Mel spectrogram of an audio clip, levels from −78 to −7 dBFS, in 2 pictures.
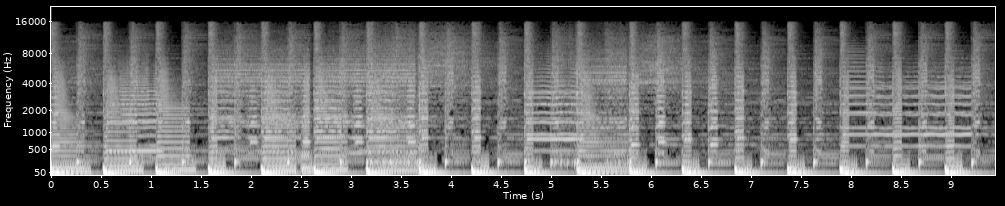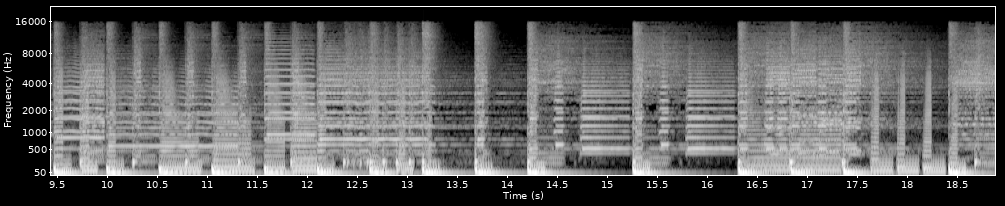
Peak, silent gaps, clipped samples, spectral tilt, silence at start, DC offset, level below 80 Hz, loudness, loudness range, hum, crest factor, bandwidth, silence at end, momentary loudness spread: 0 dBFS; none; under 0.1%; -3.5 dB/octave; 0 s; under 0.1%; -18 dBFS; -16 LUFS; 2 LU; none; 14 dB; 16.5 kHz; 0 s; 5 LU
